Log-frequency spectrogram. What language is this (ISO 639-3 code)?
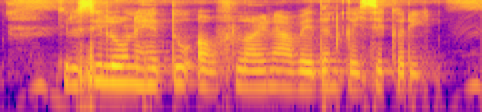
bho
